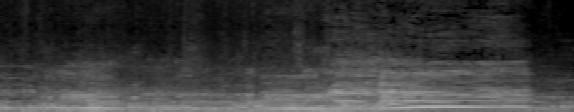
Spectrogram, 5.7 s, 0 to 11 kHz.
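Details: Young cattle at the Aftabganj market in Dinajpur, Bangladesh, where small bulls and heifer calves are being sold on 5 September. Several short moos are followed by a louder, arched call lasting over a second, with steady market chatter underneath.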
